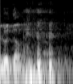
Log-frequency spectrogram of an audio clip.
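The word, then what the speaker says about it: Le Daim: Booth and Le Dame, and sorry for my pronunciation of the French. It's good, Le Dame.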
